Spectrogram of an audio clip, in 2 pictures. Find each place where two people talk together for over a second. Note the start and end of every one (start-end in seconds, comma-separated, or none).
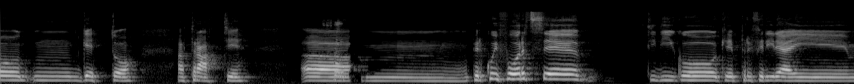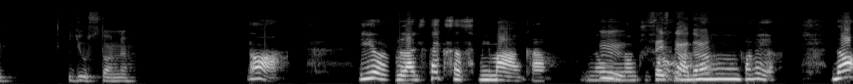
14.5-15.8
